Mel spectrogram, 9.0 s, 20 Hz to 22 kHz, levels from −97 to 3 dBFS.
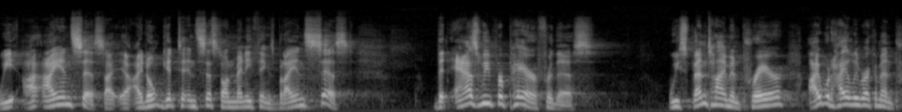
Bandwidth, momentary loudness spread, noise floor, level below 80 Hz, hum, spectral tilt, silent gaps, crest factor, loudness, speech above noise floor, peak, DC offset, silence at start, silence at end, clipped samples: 16 kHz; 8 LU; -72 dBFS; -80 dBFS; none; -3 dB/octave; none; 22 dB; -33 LUFS; 39 dB; -12 dBFS; under 0.1%; 0 s; 0 s; under 0.1%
